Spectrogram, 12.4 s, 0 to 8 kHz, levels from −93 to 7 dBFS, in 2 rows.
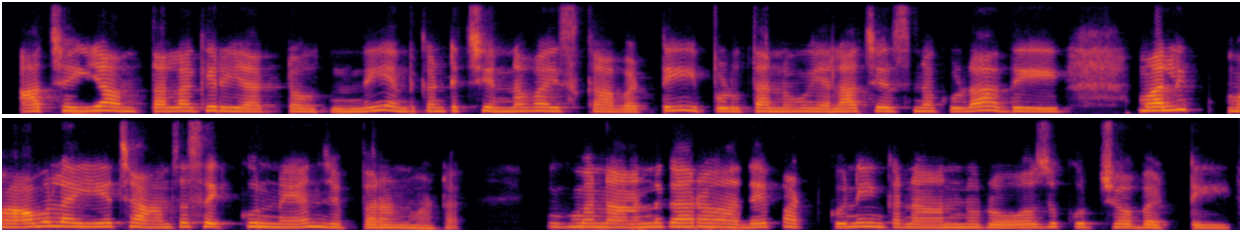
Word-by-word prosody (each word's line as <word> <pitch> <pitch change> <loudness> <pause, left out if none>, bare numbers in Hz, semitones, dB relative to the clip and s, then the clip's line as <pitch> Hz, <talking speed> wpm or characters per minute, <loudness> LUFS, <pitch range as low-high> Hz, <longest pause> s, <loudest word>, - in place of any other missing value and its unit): ఆ - - +5
చెయ్య 260 +1 +2
అంతలాగే 245 +2 0
రియాక్ట్ 215 -2 -1
అవుతుంది. 205 +2 -3
ఎందుకంటే 240 +1 -3
చిన్న 240 -2 +1
వయసు 240 -1 0
కాబట్టి 200 +3 -1
ఇప్పుడు 225 -3 -2
తను 225 -1 0 0.2
ఎలా 220 +1 +2
చేసినా 240 0 -1
కూడా 235 +4 +1
అది 235 -1 0 0.6
మళ్ళీ 285 +5 +7 0.3
మామూలయ్యే 265 +1 +4
చాన్సే‌స్ 255 +3 +1
ఎక్కువున్నయి 250 -2 0
అని 270 -3 +1
చెప్పారనమాట. 200 -5 -3 0.5
ఇంకా 255 0 -5
మా - - +2
నాన్నగారు 265 +3 +2
అదే 235 +3 0
పట్టుకొని, 250 0 -2
ఇంకా 250 -1 -4
నాన్ను 220 +1 -1
రోజు 220 +3 -1
కూర్చోబెట్టి 215 -5 -2
235 Hz, 145 wpm, -22 LUFS, 220-255 Hz, 0.6 s, మళ్ళీ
